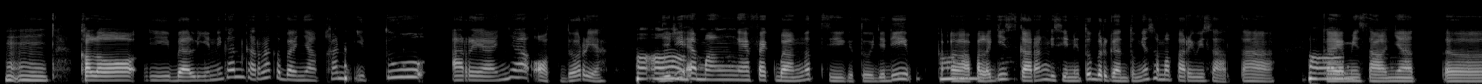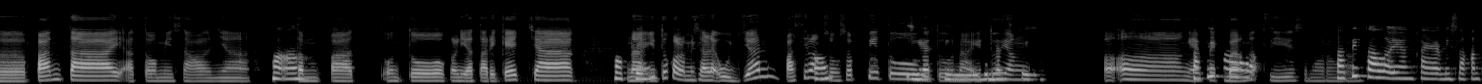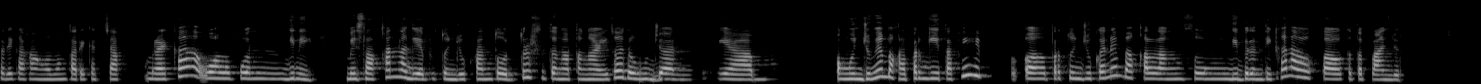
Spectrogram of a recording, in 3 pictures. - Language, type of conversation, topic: Indonesian, unstructured, Bagaimana menurutmu perubahan iklim memengaruhi kehidupan sehari-hari?
- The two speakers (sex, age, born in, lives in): female, 20-24, Indonesia, Indonesia; female, 35-39, Indonesia, Indonesia
- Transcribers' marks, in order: other background noise; in English: "outdoor"; tapping; "misalnya" said as "misalnyat"; background speech; "ya" said as "yam"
